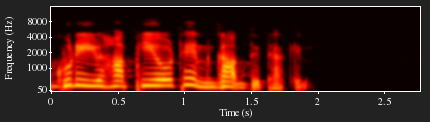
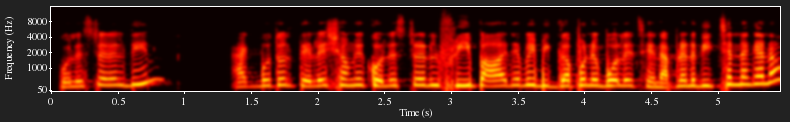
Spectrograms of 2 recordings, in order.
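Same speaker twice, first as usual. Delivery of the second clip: rapid, indignant customer complaint; insistent demand; 2 semitones higher, faster than usual. Acted. Lady customer demanding free cholesterol as advertised, insistent. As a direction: demand it in a quick rush. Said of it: "মহিলা বিজ্ঞাপন অনুসারে দাবি করছেন".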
